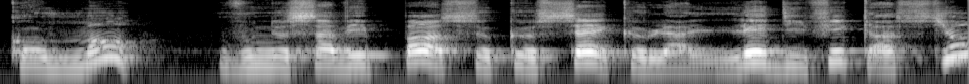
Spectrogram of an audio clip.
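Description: A woman voicing a bossy male griffin in a storybook reading, loud and scolding. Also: fairly low pitch, lively intonation, slow.

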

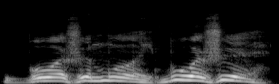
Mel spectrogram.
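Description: A man's voice: fairly high pitch, animated, a little slow, highs cut off, pitched above the performer's own voice. A man voicing a cocky male scientist who is enthusiastic and a little smug. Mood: thrilled.

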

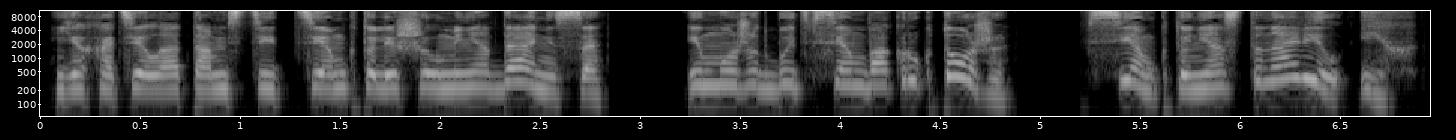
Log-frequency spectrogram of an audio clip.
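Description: A woman reading a first-person fantasy audiobook in a steady, expressive voice, close to the mic. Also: on the high side, normal speed, no echo. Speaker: audiobook narrator.

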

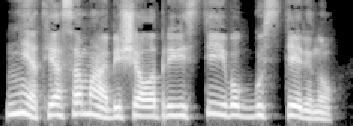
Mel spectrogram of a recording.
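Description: Male narrator doing a squabbling street woman in a storybook, high-pitched, dry close sound. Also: big pitch swings, normal speed, a little mellow, no room sound. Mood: shrill. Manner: bossy, squabbling. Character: brash young woman vagabond, bossy and shrill.

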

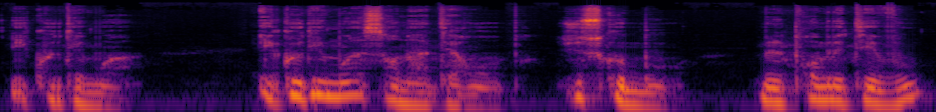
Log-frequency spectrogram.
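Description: A man's voice: medium pitch, sing-song, moderate pace, mellow, husky. A man voicing a proud, passionate young Spanish noblewoman who speaks urgently and imploringly. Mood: insistent.

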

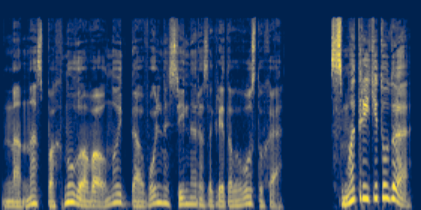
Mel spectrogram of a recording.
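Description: Lively low-voiced male audiobook narrator. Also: moderate pace, dry recording, studio quality. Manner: lively, dramatic, bursts into shouted dialogue. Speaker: audiobook reader. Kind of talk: scripted first-person fantasy narration.

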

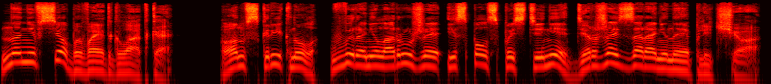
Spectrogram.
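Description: A man narrating a first-person war story as an audiobook, reading with expressive, dramatic delivery. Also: on the high side, no room sound, clean studio sound.

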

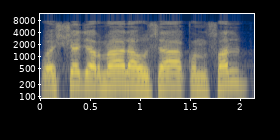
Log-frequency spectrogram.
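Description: A man with a high voice reads a classical text aloud in steady, formal recitation. His voice sounds close and dry, yet the dull recording carries a long reverb tail. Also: moderate pace. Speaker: student reading the text aloud.

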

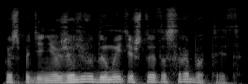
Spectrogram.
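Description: A man's voice: fairly low pitch, quick pace, warm tone. A man reading the part of a young woman, a museum director, in an audiobook, sounding guarded and hesitant.

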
